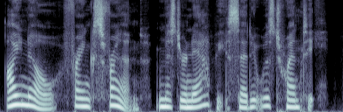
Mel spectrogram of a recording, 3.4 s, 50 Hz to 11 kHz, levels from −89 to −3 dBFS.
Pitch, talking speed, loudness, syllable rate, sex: 210 Hz, 175 wpm, -18 LUFS, 4.1 syllables/s, female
